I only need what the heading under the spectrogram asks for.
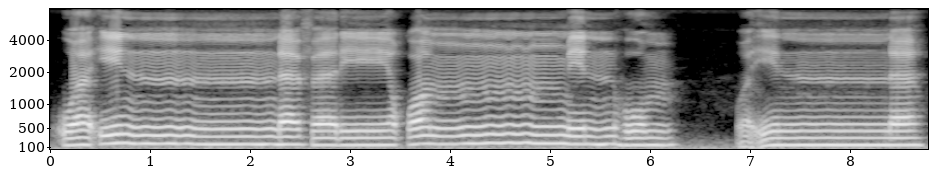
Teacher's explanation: tahan bunyi suara nun yang berharakat tasydid karena ia dikategorikan bacaan ghunah. Beberapa di antara kita kadang terlupa di dalam membaca ghunah tidak menahan bunyinya ya.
